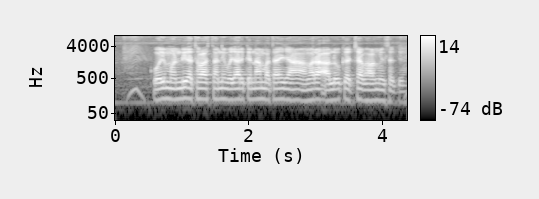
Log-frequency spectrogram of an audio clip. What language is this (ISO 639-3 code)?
bho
